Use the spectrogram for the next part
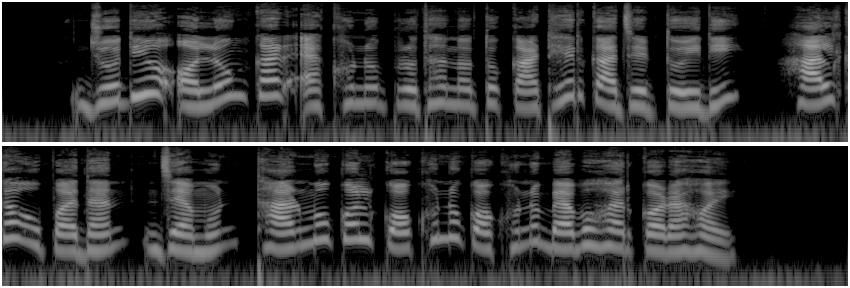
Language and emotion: Bengali, neutral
